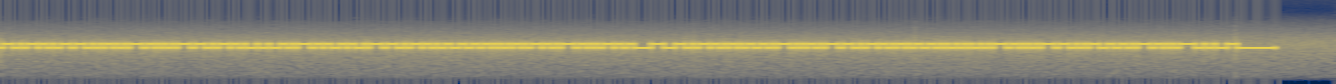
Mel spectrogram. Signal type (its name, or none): RTTY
